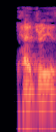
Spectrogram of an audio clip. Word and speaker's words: Pedri: That was kind of, this is kind of the first game where Pedri, is that how you pronounce his name, correctly? – Yeah.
